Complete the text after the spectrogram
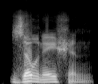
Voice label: "zonation", American

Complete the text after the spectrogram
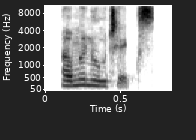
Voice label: "hermeneutics", Indian

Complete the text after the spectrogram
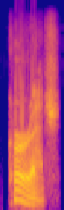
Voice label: "currach", American

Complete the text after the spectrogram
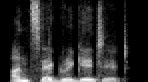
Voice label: "Unsegregated", Indian

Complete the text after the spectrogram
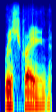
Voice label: "restrain", American

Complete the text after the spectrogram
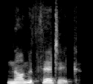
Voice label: "nomothetic", Indian

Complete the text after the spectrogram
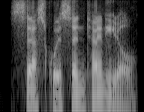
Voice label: "Sesquicentennial", American

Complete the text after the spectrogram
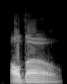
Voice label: "although", American

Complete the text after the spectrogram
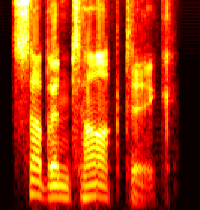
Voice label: "subantarctic", British

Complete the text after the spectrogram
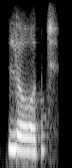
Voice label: "loge", Indian

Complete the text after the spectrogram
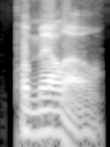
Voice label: "pomelo", American

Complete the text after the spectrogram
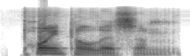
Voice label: "Pointillism", American

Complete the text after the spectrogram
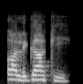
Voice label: "oligarchy", Indian

